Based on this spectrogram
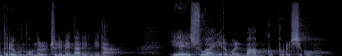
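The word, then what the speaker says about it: ישוע: 히브리 말로는 따라서 하십니다 예수와 예수아라는 뜻이죠 예수와 예수와는 예수님이십니다 우리가 여러 번역을 번역을 번역을 통해서 우리가 이제 예수님이라고 예수라고 부르지만 이게 원래 히브리식 발음은 예수와입니다 그래서 성경에는 그 이름의 비밀이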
